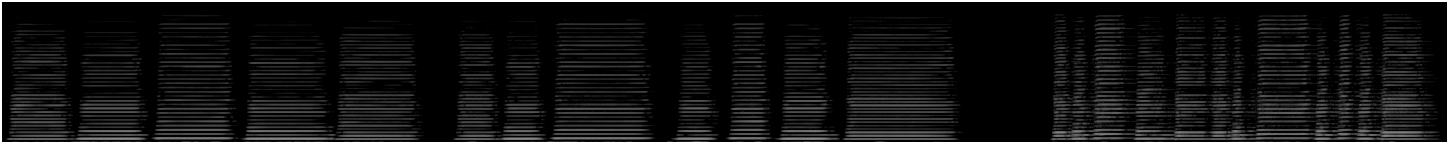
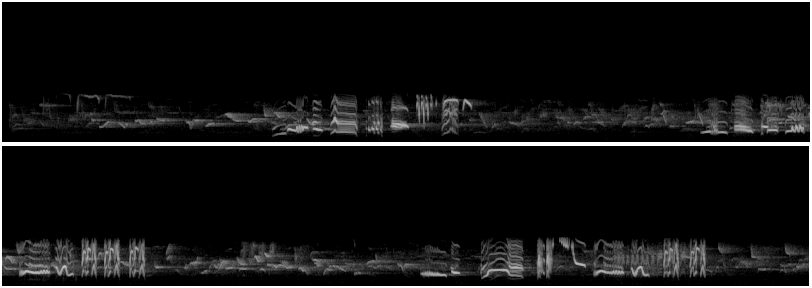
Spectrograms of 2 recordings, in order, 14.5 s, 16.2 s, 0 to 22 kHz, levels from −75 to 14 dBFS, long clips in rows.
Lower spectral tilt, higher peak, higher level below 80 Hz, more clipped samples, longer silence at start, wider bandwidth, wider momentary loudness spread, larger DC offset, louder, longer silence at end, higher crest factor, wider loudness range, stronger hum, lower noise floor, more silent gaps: first, 1.5 dB/octave vs 10.5 dB/octave; second, -22 dBFS vs -6 dBFS; first, -82 dBFS vs under -90 dBFS; neither; second, 0.05 s vs 0.85 s; first, over 20 kHz vs 8 kHz; second, 8 LU vs 23 LU; neither; second, -35 LUFS vs -20 LUFS; about the same, 0.1 s vs 0.05 s; about the same, 14 dB vs 18 dB; second, 3 LU vs 9 LU; neither; first, -84 dBFS vs -55 dBFS; neither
